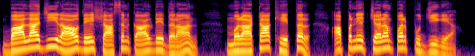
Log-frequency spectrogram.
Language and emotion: Dogri, neutral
